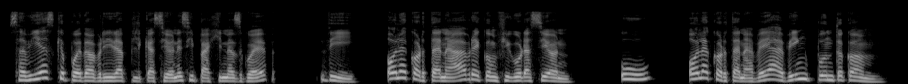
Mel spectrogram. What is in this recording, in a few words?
open settings, es-mx; Windows; HoloShell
